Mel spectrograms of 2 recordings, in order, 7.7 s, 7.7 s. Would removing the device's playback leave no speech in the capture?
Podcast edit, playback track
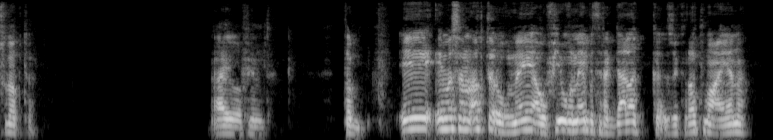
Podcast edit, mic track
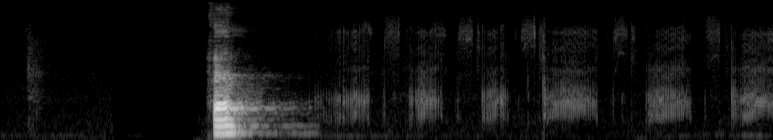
No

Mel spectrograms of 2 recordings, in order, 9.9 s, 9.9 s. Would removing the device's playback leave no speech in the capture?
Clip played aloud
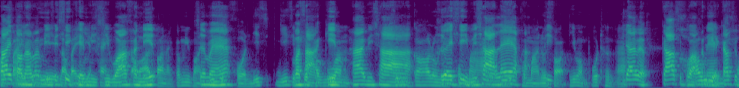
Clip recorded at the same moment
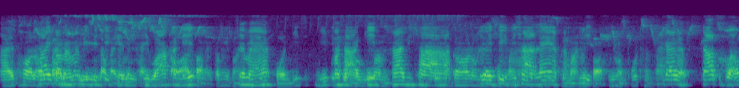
Yes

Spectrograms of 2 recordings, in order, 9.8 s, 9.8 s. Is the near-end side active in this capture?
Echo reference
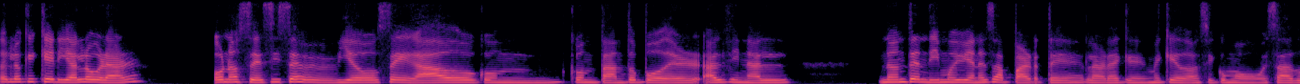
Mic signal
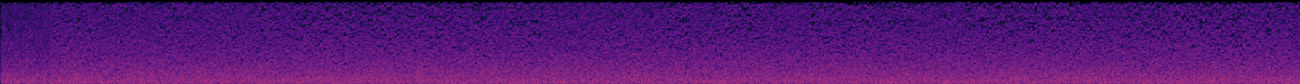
No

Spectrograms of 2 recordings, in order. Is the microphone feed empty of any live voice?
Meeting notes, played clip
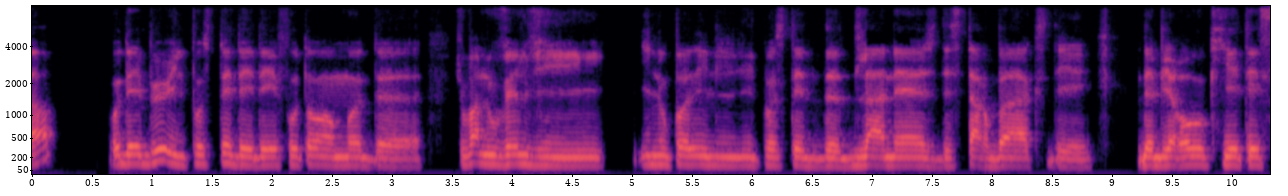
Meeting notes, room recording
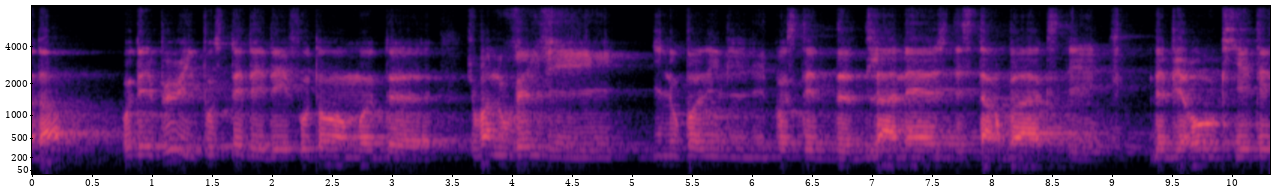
Yes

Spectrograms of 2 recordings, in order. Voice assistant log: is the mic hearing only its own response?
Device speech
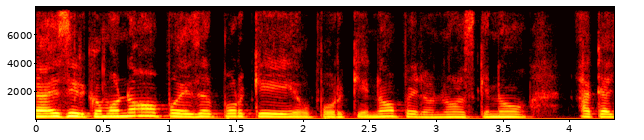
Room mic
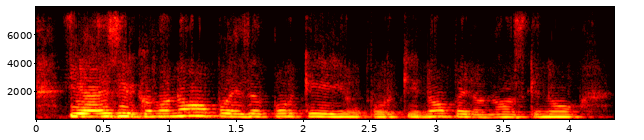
Yes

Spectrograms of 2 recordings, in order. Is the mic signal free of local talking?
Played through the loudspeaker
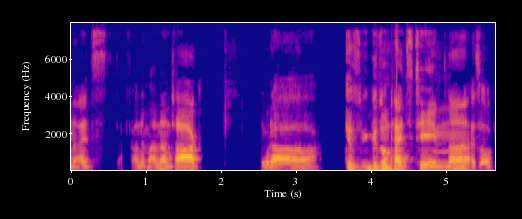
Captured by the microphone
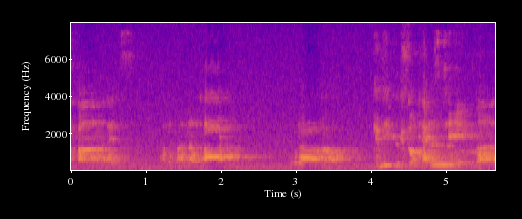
No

